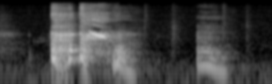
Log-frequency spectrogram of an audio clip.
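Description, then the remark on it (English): A fairly loud burst of two or three harsh, congested coughs from congestion, then after a short pause a brief, rough throat clearing. There is no talking. “Some congestion. Not anything too bad. I haven't been coughing very often.”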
